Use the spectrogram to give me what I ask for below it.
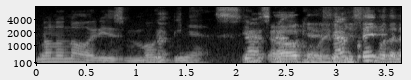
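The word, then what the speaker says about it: Moebius: that he met Mobius and he called him Mobius and he said no no no it is mobus with an accent it makes sense that that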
